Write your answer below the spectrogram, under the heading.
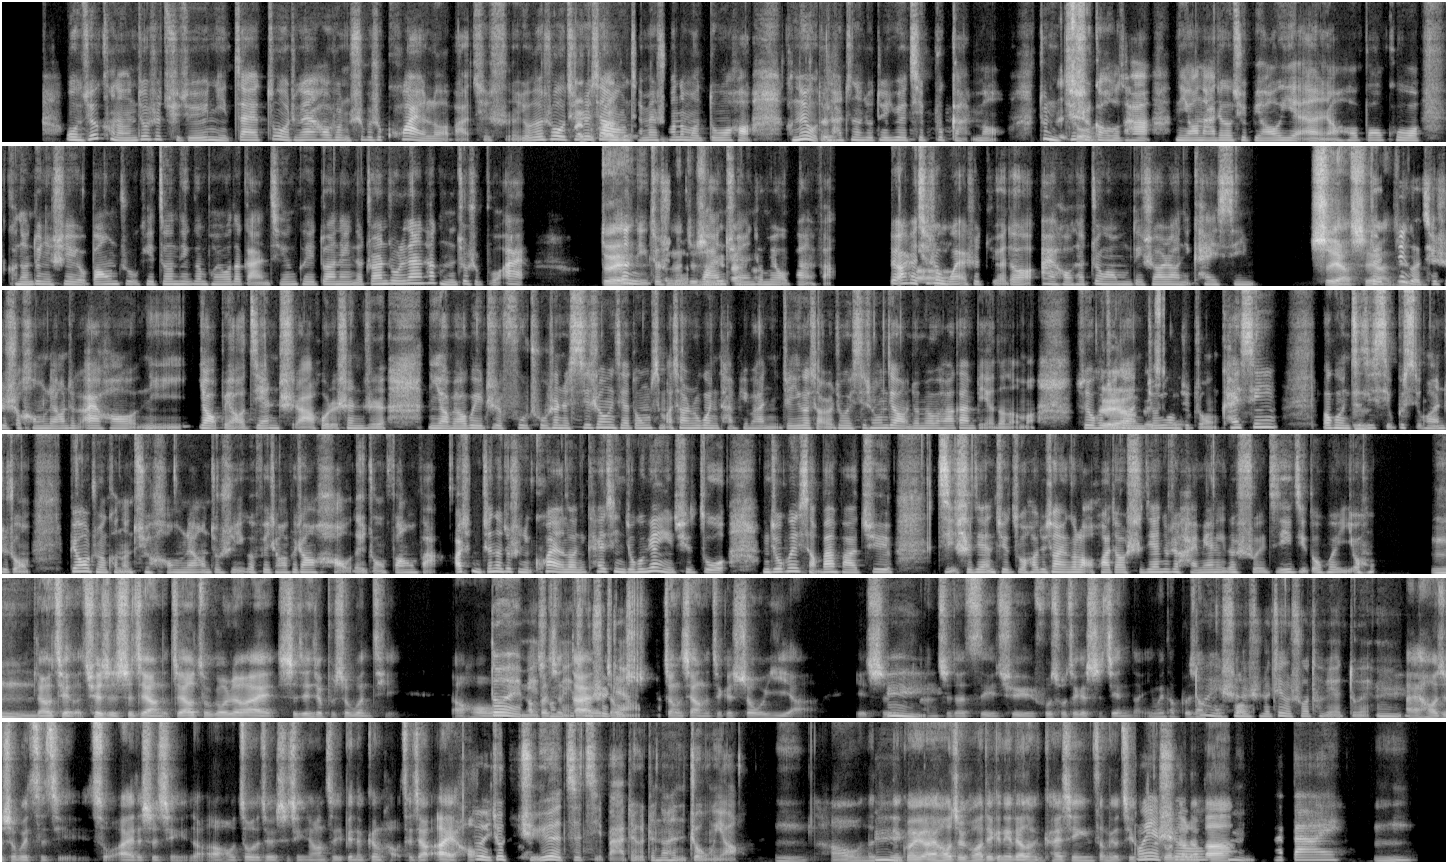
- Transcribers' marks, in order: other background noise; sniff; laughing while speaking: "有"; tapping
- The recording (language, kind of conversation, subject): Chinese, podcast, 你平常有哪些能让你开心的小爱好？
